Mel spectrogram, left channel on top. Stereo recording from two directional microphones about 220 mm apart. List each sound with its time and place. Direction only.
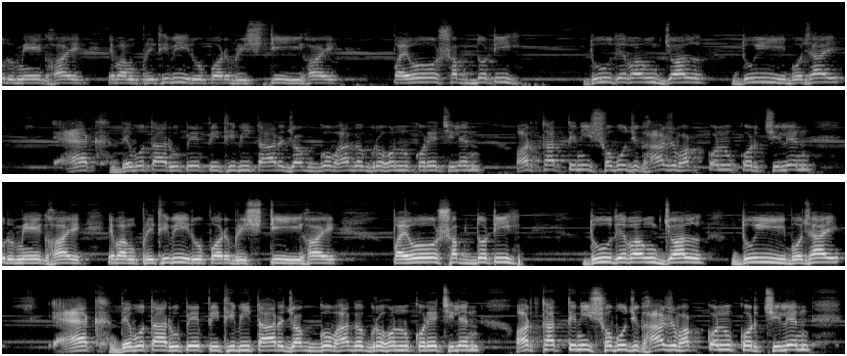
0.0 s speech: 45° right (ahead or behind)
